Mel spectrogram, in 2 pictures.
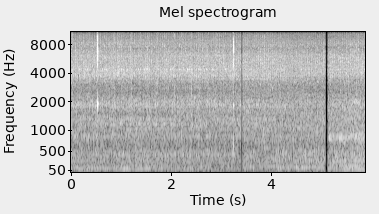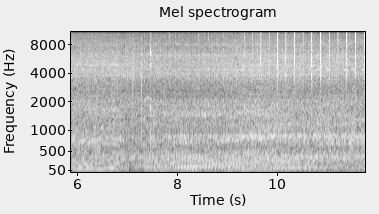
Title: How to Check Ignition Coil Misfire? Engine Shaking Problem Fix 🔥 #ytshorts #trendingshorts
